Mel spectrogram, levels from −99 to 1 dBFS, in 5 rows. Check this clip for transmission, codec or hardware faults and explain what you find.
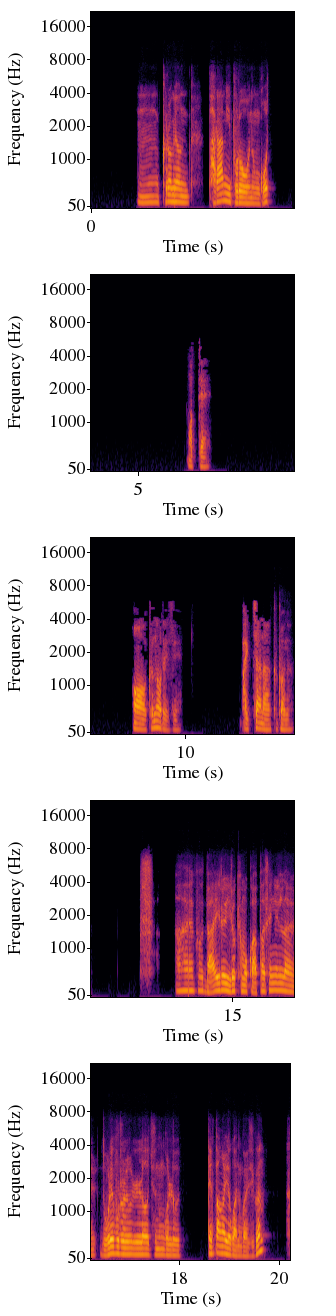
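Two kinds of fault are present in this speech clip.

Blocks of digital silence occur at 1.67 s and 14.13 s. The output buffer most likely wasn't filled in time, so the sound cut out with no fade. The first, about 1 ms, is a bare tick. The second, about 12 ms, which fits a 512-sample buffer, is heard as a tick or dip.

An adaptive stream at a lower bitrate runs from 5.71 s to 11.71 s. The stream briefly switched to a much leaner encoding, consistent with a low-bitrate MP3 around 24 kbit/s. For those six seconds nothing above 5.8 kHz remains, so the speech turns dull and smeared, then snaps back without a gap.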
